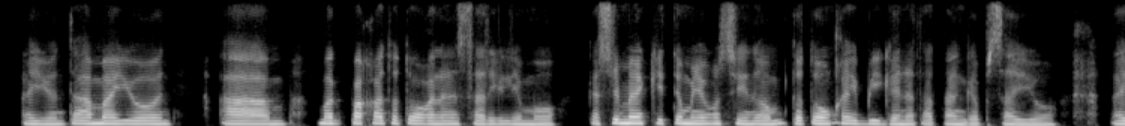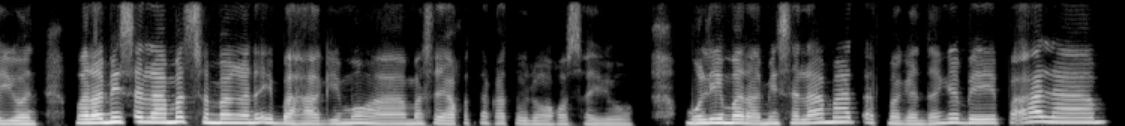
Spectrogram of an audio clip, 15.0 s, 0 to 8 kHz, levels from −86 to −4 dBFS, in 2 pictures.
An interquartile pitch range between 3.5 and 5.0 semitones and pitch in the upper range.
Yes: average, 3.9 semitones; high, 200 Hz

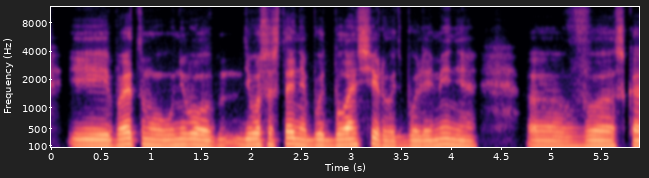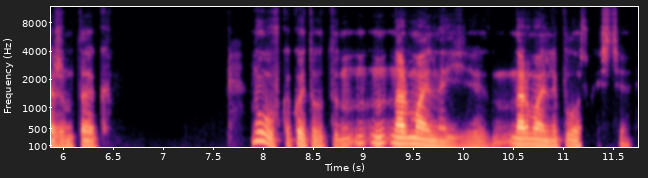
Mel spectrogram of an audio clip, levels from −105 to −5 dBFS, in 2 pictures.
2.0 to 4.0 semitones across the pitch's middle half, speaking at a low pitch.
Yes: average, 2.9 semitones; low, 120 Hz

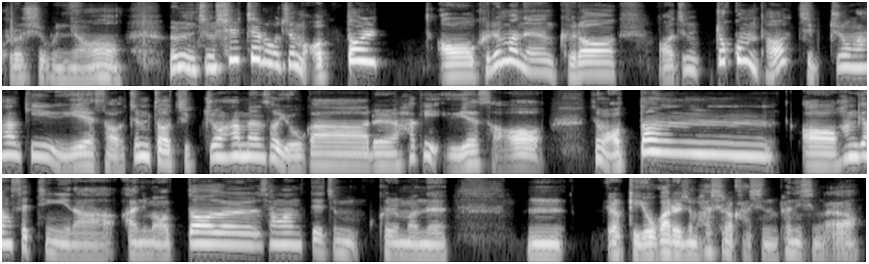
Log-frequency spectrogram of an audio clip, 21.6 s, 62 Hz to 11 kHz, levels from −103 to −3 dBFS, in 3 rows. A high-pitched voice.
No: low, 135 Hz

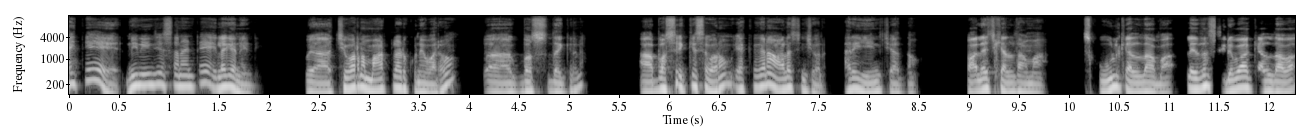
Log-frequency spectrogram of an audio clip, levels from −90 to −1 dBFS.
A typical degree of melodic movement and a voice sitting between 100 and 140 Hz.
No: wide, 6.6 semitones; low, 135 Hz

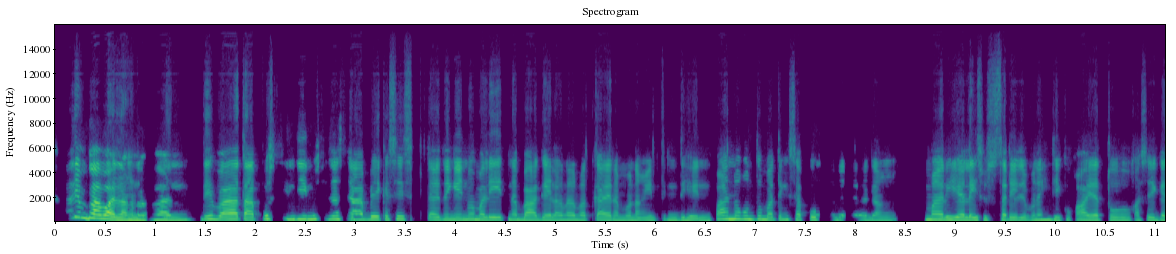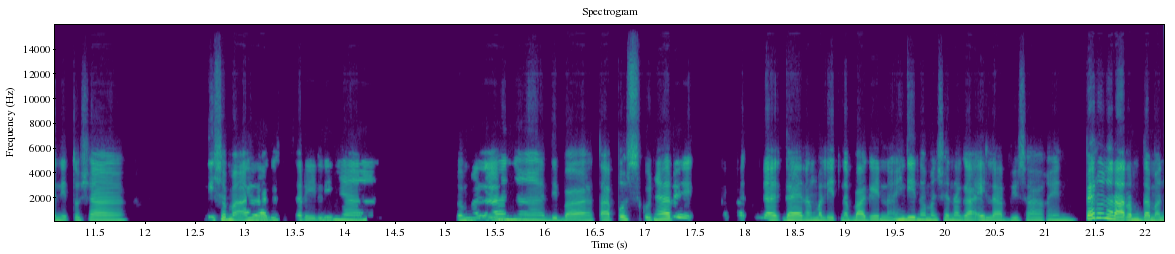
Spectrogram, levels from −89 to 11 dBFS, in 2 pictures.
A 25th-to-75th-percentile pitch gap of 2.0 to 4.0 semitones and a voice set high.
Yes: average, 3.3 semitones; high, 200 Hz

